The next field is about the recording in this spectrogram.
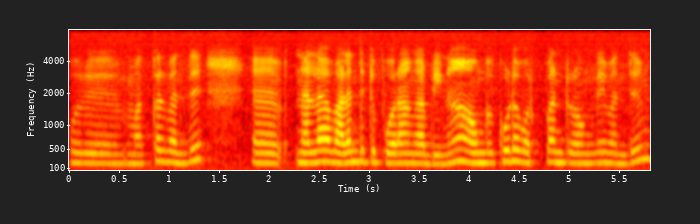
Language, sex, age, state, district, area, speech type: Tamil, female, 18-30, Tamil Nadu, Viluppuram, rural, spontaneous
